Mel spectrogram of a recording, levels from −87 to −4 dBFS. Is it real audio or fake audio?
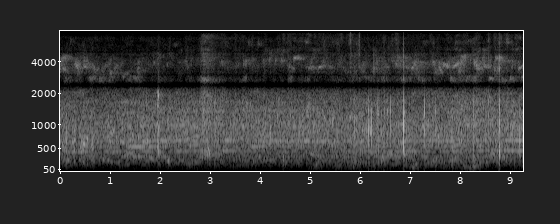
fake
